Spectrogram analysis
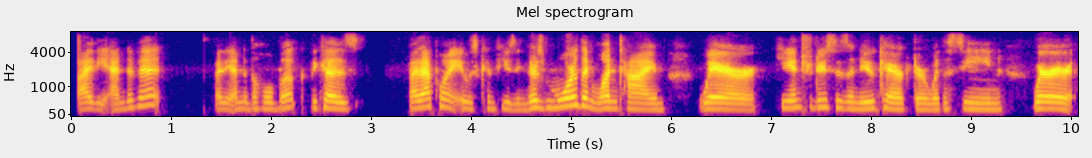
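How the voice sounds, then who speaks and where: A woman's voice: medium pitch, no room sound. A young woman co-hosting a book podcast, chatting casually with lots of fillers and laughing at herself. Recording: dull dry lo-fi recording.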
